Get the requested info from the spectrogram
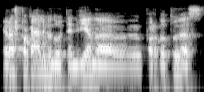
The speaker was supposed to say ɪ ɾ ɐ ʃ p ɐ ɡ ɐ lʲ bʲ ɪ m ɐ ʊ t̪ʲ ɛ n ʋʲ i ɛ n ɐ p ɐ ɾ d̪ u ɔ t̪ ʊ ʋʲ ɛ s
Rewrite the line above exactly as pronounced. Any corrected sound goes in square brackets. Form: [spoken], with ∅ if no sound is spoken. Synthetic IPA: ɪ ɾ ɐ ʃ p ɐ [k] ɐ lʲ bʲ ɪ [n] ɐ ʊ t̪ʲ ɛ n ʋʲ i ɛ n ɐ p ɐ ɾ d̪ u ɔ t̪ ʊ ʋʲ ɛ s

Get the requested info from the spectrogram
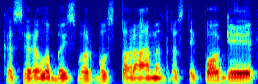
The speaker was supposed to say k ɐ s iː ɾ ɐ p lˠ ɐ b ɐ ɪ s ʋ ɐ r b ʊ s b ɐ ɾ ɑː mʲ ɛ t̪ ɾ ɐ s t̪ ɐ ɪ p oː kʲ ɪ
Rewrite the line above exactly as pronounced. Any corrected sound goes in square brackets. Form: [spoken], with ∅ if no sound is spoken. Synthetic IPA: k ɐ s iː ɾ ɐ [∅] lˠ ɐ b ɐ ɪ s ʋ ɐ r b ʊ s [p] ɐ ɾ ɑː mʲ ɛ t̪ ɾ ɐ s t̪ ɐ ɪ p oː [ɡʲ] ɪ

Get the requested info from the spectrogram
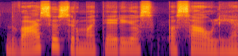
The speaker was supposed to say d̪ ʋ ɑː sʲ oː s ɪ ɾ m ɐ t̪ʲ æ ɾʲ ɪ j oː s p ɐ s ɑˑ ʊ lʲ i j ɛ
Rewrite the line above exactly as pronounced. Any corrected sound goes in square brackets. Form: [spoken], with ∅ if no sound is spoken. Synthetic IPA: d̪ ʋ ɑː sʲ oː s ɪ ɾ m ɐ t̪ʲ [ɛ] ɾʲ ɪ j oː s p ɐ s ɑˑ ʊ lʲ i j ɛ

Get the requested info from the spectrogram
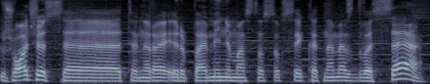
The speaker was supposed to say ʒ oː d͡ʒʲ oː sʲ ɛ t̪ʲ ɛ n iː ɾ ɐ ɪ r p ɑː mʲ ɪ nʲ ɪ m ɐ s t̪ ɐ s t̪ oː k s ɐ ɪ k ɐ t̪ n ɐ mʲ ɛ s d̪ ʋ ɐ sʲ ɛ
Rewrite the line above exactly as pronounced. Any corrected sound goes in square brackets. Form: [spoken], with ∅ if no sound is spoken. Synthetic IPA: ʒ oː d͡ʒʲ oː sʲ ɛ t̪ʲ ɛ n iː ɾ ɐ ɪ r p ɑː mʲ ɪ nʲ ɪ m ɐ s t̪ ɐ s t̪ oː k s ɐ ɪ k ɐ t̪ n ɐ mʲ ɛ s d̪ ʋ ɐ sʲ ɛ

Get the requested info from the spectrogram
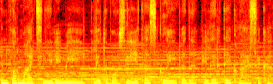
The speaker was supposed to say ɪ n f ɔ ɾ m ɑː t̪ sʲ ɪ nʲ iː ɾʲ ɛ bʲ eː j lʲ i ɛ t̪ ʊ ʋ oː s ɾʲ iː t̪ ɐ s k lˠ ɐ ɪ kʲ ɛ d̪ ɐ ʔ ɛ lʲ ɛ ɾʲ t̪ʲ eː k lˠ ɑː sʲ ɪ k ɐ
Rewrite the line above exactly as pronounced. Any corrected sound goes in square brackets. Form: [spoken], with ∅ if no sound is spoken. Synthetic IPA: ɪ n f ɔ ɾ m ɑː t̪ sʲ ɪ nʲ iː ɾʲ ɛ [mʲ] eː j lʲ i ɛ t̪ ʊ ʋ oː s ɾʲ iː t̪ ɐ s k lˠ ɐ ɪ [pʲ] ɛ d̪ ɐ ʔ ɛ lʲ ɛ ɾʲ t̪ʲ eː k lˠ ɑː sʲ ɪ k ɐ

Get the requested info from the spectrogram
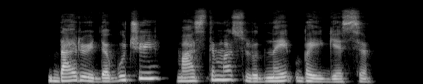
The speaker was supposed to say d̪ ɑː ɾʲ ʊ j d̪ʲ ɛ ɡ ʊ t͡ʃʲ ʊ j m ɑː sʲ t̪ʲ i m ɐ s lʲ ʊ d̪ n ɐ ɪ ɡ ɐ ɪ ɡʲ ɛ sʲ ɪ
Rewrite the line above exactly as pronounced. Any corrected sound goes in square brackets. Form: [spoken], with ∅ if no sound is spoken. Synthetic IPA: d̪ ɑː ɾʲ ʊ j d̪ʲ ɛ ɡ ʊ t͡ʃʲ ʊ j m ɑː sʲ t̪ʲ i m ɐ s lʲ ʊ d̪ n ɐ ɪ [b] ɐ ɪ ɡʲ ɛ sʲ ɪ

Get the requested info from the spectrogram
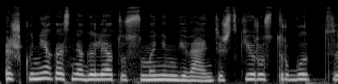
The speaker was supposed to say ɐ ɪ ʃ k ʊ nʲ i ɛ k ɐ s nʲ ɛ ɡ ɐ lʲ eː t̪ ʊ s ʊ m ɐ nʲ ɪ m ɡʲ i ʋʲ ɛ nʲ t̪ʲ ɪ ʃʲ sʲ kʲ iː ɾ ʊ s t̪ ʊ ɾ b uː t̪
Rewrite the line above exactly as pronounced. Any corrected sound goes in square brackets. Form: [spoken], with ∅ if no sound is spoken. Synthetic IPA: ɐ ɪ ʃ k ʊ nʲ i ɛ k ɐ s nʲ ɛ ɡ ɐ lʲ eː t̪ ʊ s ʊ m ɐ nʲ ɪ m ɡʲ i ʋʲ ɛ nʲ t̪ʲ ɪ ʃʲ sʲ kʲ iː ɾ ʊ s t̪ ʊ ɾ b uː t̪

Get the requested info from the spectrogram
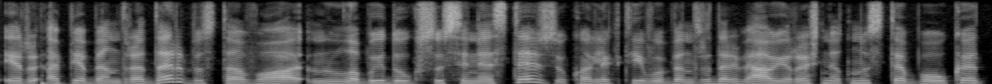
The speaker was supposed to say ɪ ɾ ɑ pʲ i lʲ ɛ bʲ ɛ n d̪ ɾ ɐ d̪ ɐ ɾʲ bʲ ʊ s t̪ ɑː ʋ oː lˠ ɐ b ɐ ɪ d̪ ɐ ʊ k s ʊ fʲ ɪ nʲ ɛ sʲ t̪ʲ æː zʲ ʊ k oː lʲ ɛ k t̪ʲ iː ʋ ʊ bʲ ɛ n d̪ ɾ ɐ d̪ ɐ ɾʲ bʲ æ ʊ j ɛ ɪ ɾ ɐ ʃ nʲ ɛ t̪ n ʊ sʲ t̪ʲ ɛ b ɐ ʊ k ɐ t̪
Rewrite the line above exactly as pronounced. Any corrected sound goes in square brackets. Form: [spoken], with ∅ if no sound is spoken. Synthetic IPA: ɪ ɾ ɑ pʲ i [∅] ɛ bʲ ɛ n d̪ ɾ ɐ d̪ ɐ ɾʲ bʲ ʊ s t̪ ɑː ʋ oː lˠ ɐ b ɐ ɪ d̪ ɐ ʊ k s ʊ [sʲ] ɪ nʲ ɛ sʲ t̪ʲ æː zʲ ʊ k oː lʲ ɛ k t̪ʲ iː ʋ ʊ bʲ ɛ n d̪ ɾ ɐ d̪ ɐ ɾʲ bʲ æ ʊ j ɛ ɪ ɾ ɐ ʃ nʲ ɛ t̪ n ʊ sʲ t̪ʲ ɛ b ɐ ʊ k ɐ t̪

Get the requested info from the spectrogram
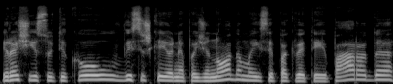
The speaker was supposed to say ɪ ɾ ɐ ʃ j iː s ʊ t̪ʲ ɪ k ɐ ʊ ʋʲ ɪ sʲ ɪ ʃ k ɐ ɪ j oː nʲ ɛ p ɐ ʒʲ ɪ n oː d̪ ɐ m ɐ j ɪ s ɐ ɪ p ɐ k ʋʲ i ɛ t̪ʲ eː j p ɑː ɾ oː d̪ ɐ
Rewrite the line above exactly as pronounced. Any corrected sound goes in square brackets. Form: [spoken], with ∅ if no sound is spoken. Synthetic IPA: ɪ ɾ ɐ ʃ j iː s ʊ t̪ʲ ɪ k ɐ ʊ ʋʲ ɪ sʲ ɪ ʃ k ɐ ɪ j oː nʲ ɛ p ɐ ʒʲ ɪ n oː d̪ ɐ m ɐ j ɪ s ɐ ɪ p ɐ k ʋʲ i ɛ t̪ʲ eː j p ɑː ɾ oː d̪ ɐ

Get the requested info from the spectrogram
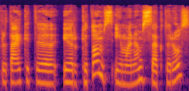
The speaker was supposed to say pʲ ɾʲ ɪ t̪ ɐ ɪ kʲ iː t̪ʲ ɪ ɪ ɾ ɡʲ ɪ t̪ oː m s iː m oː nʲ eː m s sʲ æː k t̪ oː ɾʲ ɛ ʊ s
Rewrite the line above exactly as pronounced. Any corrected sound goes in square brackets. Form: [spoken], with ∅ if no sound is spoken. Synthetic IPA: pʲ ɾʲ ɪ t̪ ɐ ɪ kʲ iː t̪ʲ ɪ ɪ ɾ [kʲ] ɪ t̪ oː m s iː m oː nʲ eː m s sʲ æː k t̪ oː ɾʲ ɛ ʊ s

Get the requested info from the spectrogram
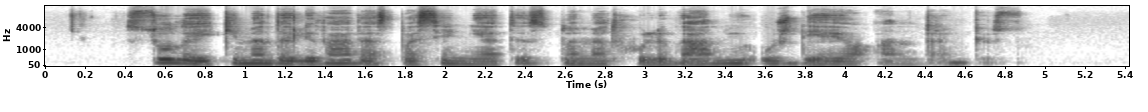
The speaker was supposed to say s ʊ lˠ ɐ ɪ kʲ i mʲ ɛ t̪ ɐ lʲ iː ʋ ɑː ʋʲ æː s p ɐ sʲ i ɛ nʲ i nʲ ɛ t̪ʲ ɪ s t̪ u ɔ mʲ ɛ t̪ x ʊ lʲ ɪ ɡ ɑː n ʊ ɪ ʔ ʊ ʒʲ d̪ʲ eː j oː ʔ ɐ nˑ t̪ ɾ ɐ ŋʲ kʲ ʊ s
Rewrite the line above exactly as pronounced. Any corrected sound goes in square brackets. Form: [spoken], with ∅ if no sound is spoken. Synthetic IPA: s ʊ lˠ ɐ ɪ kʲ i mʲ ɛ [d̪] ɐ lʲ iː ʋ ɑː ʋʲ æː s p ɐ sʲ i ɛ nʲ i [∅] ɛ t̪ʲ ɪ s t̪ u ɔ mʲ ɛ t̪ x ʊ lʲ ɪ ɡ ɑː n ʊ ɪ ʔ ʊ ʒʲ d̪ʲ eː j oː ʔ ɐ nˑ t̪ ɾ ɐ ŋʲ kʲ ʊ s

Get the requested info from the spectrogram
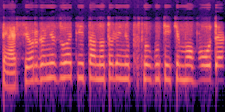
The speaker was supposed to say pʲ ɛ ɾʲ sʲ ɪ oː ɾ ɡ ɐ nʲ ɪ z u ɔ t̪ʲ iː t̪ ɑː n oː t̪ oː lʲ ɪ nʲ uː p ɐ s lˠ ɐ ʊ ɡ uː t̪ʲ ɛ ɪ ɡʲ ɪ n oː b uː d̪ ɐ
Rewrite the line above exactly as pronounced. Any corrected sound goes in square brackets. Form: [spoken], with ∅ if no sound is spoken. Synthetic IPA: pʲ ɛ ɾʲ sʲ ɪ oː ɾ ɡ ɐ nʲ ɪ z u ɔ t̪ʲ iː t̪ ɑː n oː t̪ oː lʲ ɪ nʲ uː p ɐ s lˠ ɐ ʊ ɡ uː t̪ʲ ɛ ɪ [kʲ] ɪ [m] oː b uː d̪ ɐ

